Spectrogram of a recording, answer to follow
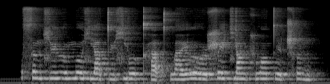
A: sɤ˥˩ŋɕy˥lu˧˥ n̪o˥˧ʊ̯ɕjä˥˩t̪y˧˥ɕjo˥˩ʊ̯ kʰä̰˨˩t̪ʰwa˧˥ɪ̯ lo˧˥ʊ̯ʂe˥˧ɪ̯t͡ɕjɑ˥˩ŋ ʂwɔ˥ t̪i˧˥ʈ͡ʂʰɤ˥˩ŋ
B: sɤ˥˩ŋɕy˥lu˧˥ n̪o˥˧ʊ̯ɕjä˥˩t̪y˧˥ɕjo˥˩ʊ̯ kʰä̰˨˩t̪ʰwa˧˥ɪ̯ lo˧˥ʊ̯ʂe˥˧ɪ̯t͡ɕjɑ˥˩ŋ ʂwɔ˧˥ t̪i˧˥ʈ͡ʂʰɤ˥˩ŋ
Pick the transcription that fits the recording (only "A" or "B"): A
